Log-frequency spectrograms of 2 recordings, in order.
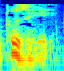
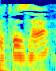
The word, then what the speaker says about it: تزهي: تزهى هنا بضم التاء من أزهى يزهي، مثل أعطى يعطي، والبعض يضبطها بتزهى بفتح الهاء كما نطقتها، والأدق الحقيقة أن يقال تزهي وألا يقال تزهى، وذلك لأن تزهى هو بناء للمجهول، يكون الفعل مبنيا للمجهول، والأصل في الفعل أن يبنى للمعلوم.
